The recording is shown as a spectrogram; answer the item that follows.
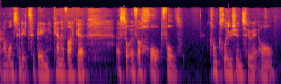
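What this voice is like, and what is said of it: Strong, thick East Lancashire accent. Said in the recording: “Your accent is a very strong, thick East. ... East Lancashire, yeah. ... East Lancashire accent.”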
